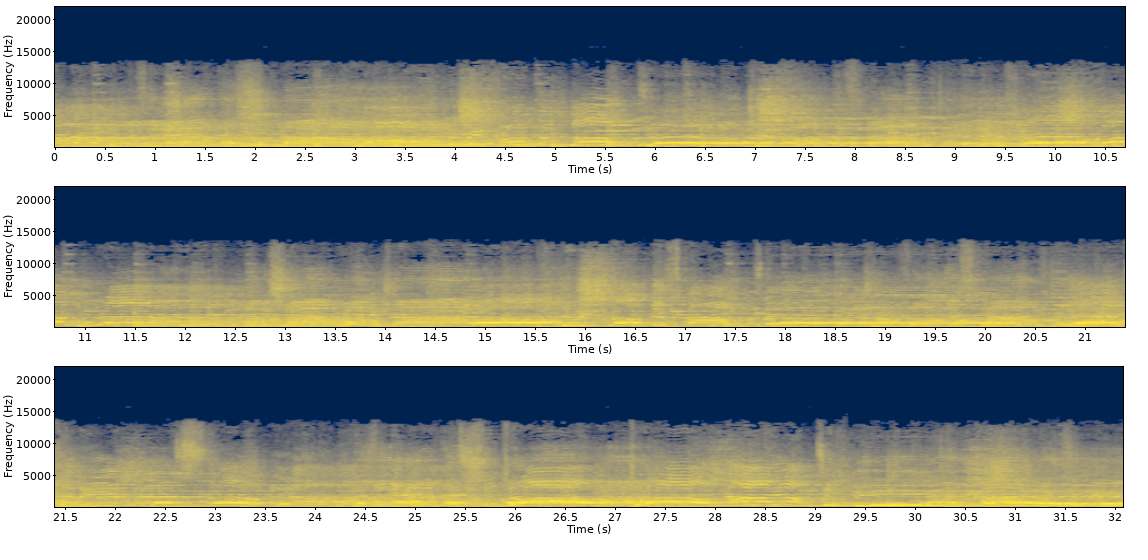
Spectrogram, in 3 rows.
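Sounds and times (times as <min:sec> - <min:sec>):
gospel choir with band: 0:00.0 - 0:32.0
lead voice singing with vibrato: 0:00.0 - 0:32.0.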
